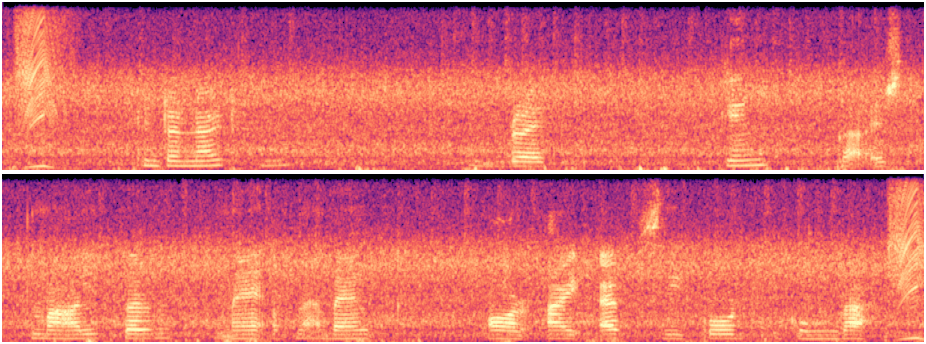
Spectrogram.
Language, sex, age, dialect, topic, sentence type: Hindi, female, 31-35, Kanauji Braj Bhasha, banking, statement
